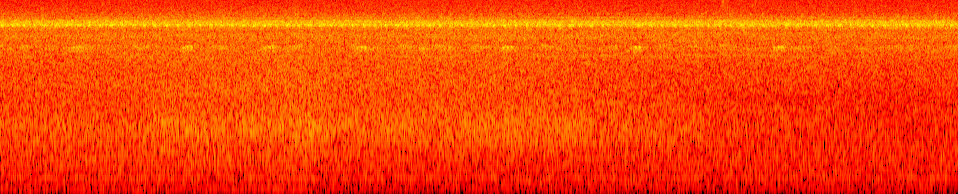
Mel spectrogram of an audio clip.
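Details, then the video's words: Evening cricket chorus in a garden during September: a continuous piercing trill and rhythmic pulsed chirps repeating several times a second over a low rumble. "garden crickets"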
